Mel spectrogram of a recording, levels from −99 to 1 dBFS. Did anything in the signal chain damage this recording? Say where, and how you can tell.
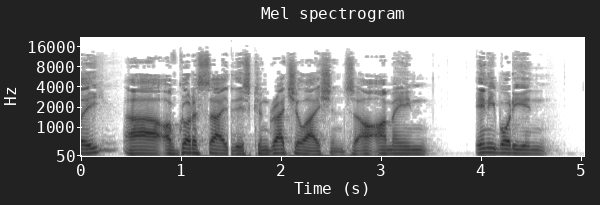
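Yes. A gap at a join of encoded pieces shows up right after "I've got to say", where the speech drops out from 1.47 to 1.51 s, a silence of about 38 ms. It comes from the codec stage: separately encoded segments were joined without trimming the encoder's start-up delay and last-frame padding. The speech then resumes exactly where it stopped. On a spectrogram this is a thin, empty vertical band with slightly smeared edges. On the waveform it is a short flat stretch between smeared, tapering edges.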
